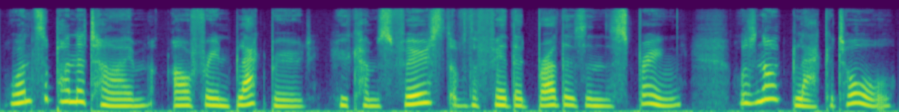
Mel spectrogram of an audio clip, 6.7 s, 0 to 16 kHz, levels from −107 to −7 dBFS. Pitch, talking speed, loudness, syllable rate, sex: 250 Hz, 195 wpm, -19 LUFS, 4.7 syllables/s, female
